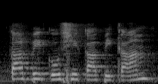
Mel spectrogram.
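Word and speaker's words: Kabhi Khushi Kabhie Gham: Your film Kapi Kushi Kapi Kam.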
